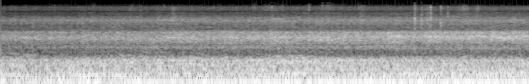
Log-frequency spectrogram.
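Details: Fiat Linea after replacing both front top mounts (worn, causing noise when turning steering), both shock absorbers and a worn lower arm: only steady low engine rumble, no clunks or creaks; steering turn noise gone.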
